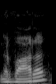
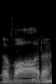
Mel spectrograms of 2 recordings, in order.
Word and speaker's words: Nevada: How do you say it? Nevada? Nevada. No, Nevada.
